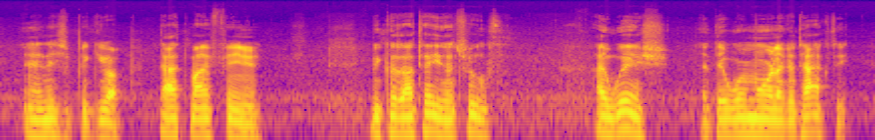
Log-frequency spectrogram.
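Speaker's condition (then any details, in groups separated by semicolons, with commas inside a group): Cerebral palsy; wheelchair user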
